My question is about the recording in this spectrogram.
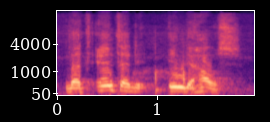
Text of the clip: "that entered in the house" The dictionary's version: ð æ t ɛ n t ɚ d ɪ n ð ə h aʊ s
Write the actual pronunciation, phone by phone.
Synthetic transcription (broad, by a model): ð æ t ɛ n t ɚ d ɪ n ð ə h aʊ s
